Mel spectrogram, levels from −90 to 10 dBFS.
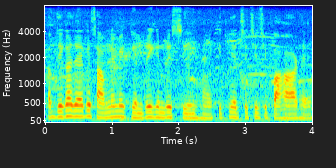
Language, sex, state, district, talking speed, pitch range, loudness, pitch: Hindi, male, Chhattisgarh, Raipur, 240 wpm, 115-135 Hz, -19 LUFS, 130 Hz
